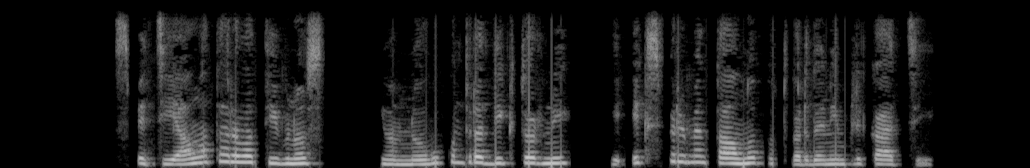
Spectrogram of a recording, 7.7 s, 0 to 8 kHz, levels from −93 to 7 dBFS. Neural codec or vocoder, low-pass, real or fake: none; 7.2 kHz; real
